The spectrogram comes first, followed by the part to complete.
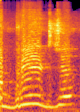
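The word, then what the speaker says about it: bridge: के पहले क्या आया है यहां पर वह साइलेंट होगा इसको ब्रिज ब्रिज प्रॉब्लम नहीं है वरना यहां पर डिश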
